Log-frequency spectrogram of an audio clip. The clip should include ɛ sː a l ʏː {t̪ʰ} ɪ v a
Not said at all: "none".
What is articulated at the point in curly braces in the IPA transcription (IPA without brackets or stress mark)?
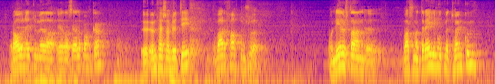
t̪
